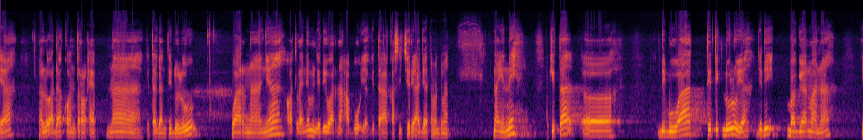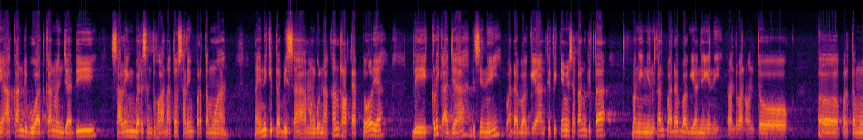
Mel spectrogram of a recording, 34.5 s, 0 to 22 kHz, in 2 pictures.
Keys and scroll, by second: 1.6 ctrl+f, 24.2 r.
